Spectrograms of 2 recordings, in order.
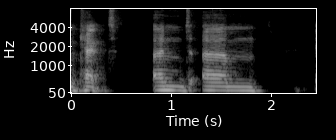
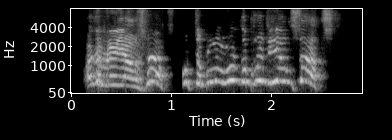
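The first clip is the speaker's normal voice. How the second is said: shrill, very high, very loud booming shout; 10 dB louder than usual. Doing the voice of a character off Gogglebox: imitating a Gogglebox character. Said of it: "I'll do the voice".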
